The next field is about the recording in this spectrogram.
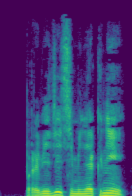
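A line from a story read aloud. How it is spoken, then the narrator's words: Strained calm request. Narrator (Russian): попросил дикарь, силясь говорить спокойно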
